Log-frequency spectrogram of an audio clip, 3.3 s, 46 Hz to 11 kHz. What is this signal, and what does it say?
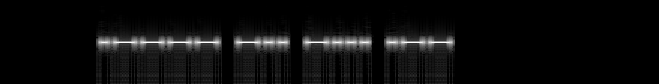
Morse code, heard as a keyed tone, about 36 wpm, 700 Hz. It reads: 1DBW
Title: Four Challenging Letter-Number Combinations 35wpm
